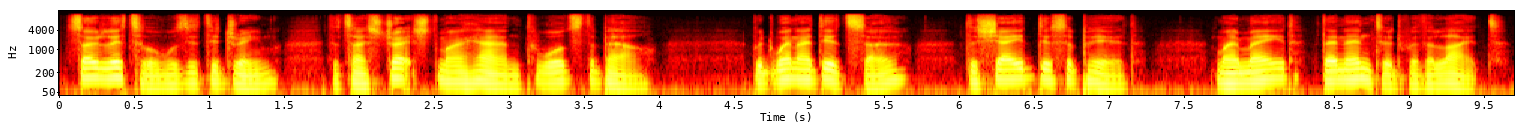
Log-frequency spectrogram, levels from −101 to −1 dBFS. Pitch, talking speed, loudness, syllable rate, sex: 105 Hz, 180 wpm, -20 LUFS, 4.9 syllables/s, male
